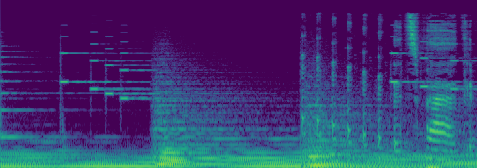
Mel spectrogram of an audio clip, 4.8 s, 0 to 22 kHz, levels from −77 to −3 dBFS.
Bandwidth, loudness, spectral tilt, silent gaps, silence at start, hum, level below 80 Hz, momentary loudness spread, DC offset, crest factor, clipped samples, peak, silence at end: 16 kHz; -24 LUFS; -4.5 dB/octave; none; 0 s; none; -26 dBFS; 7 LU; under 0.1%; 16 dB; under 0.1%; -6 dBFS; 0 s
